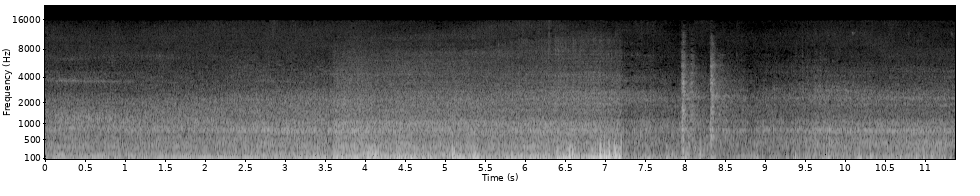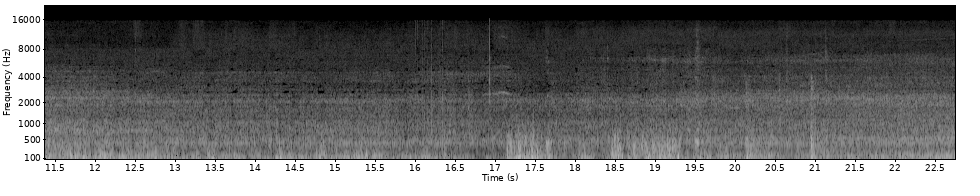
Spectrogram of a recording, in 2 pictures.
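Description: A loud low rumble that cuts off suddenly about seven seconds in, followed by a fainter steady background noise with a few soft low thumps near the end.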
